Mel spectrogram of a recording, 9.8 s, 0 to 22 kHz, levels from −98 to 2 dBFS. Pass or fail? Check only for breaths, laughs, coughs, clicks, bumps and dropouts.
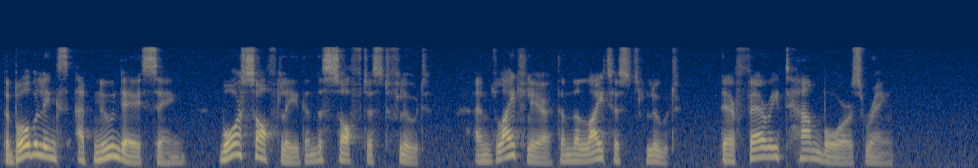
pass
